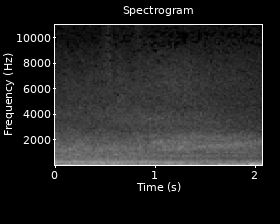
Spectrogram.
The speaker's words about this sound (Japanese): あほんと車多いな今日なんかあるのかな催事事が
